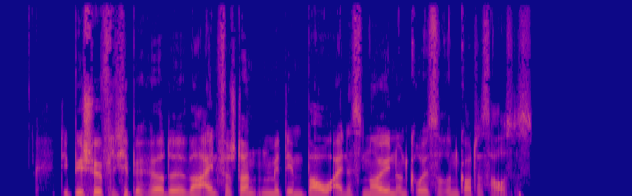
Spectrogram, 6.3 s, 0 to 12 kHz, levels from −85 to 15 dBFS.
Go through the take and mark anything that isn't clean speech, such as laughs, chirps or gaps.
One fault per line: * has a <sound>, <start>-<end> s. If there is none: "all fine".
all fine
